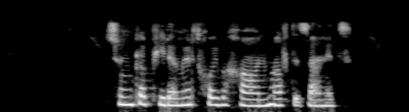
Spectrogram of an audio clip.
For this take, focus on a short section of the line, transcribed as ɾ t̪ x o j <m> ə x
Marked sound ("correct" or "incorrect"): incorrect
